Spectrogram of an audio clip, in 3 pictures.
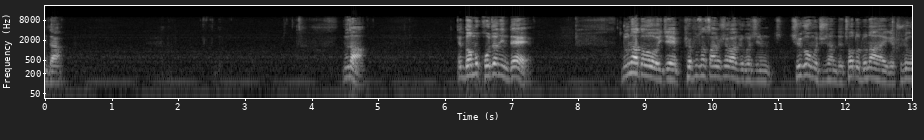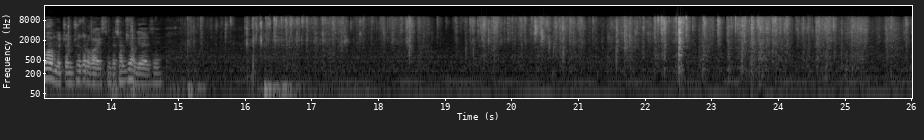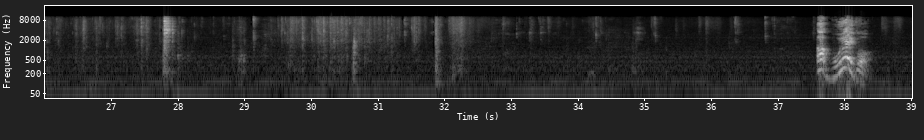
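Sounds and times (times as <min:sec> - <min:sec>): packaging rustling and tearing: 0:12.6 - 0:27.8, 0:28.9 - 0:32.6
sharp packaging snaps: 0:15.1 - 0:28.0.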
